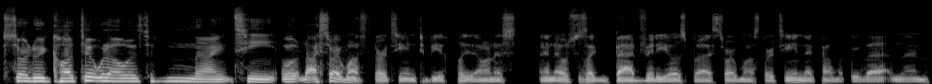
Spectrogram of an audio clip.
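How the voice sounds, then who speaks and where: A man's voice: deep voice, steady tone, fairly quick, hardly any pauses, dark tone, dry recording. A man in his early twenties from Barbados, a guest chatting casually, rambling with restarts and casual swearing. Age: early 20s. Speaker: guest content creator. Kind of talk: casual podcast chat.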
